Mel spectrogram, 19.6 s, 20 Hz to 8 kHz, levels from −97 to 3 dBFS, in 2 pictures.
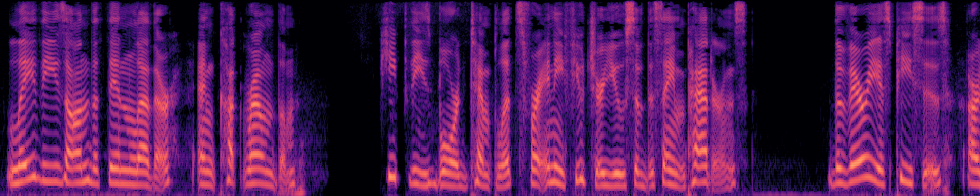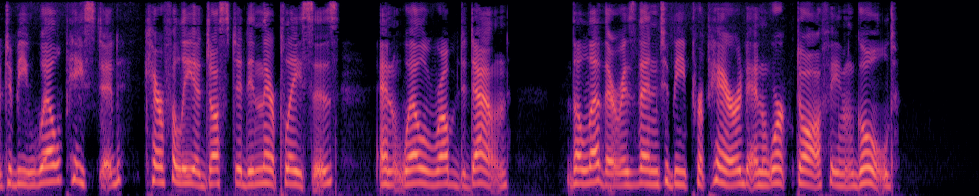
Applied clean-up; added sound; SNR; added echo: neural mask model Resemble Enhance denoiser.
